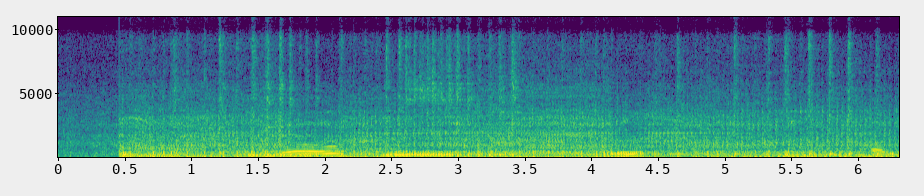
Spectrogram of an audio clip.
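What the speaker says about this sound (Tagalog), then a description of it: "Ramdam na ramdam niya na yung power ng motor niya." A trail motorcycle engine revs hard on a muddy, rain-soaked trail, loud and close, with rising and falling throttle bursts while people talk over it.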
